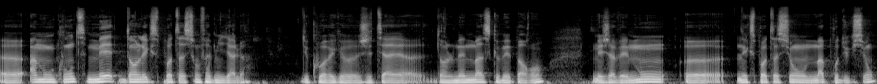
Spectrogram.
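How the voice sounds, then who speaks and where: With a dark, mellow tone and fairly low pitch, a man speaks at a moderate pace with fairly even intonation, very even loudness and long, frequent pauses. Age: 20s. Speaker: oyster farmer. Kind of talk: interview. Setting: at his home. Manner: hesitant, many fillers.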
